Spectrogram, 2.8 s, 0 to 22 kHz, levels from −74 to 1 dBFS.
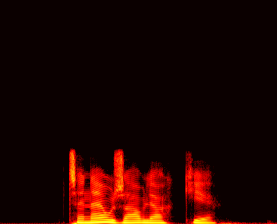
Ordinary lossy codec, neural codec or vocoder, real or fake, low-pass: none; none; real; 7.2 kHz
